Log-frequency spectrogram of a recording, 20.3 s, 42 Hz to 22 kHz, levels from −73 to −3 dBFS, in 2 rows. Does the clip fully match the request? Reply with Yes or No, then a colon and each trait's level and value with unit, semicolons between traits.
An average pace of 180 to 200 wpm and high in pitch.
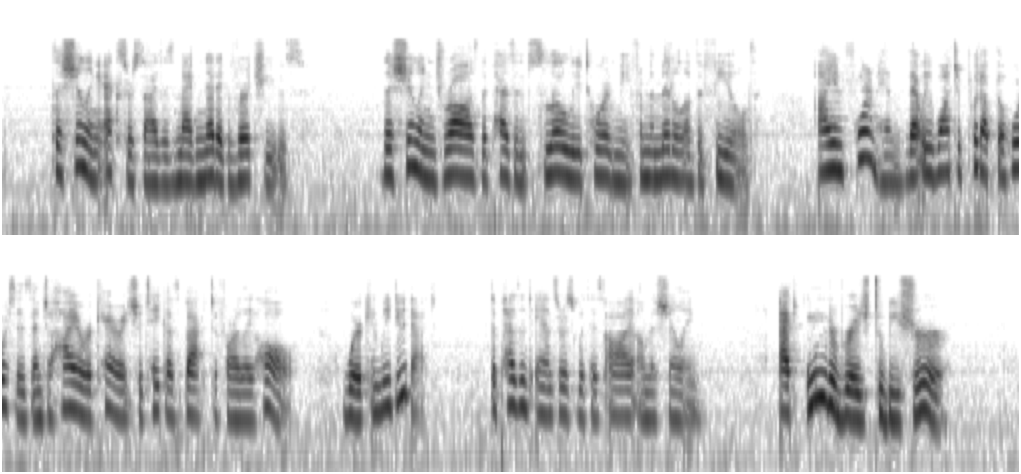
Yes: average, 185 wpm; high, 200 Hz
